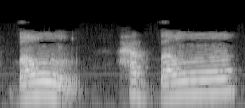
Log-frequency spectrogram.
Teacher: تنوین کے بعد حروف یرملون میں سے واو آ رہا ہے، ادغام کریں گے غنہ کے ساتھ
